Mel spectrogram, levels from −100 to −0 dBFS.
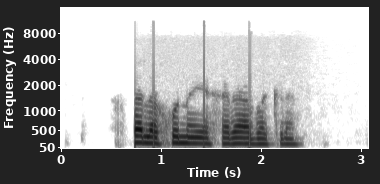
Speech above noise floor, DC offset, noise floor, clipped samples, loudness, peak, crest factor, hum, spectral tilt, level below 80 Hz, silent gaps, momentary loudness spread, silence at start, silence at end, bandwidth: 61 dB; under 0.1%; -76 dBFS; under 0.1%; -16 LUFS; 0 dBFS; 18 dB; none; -11 dB/octave; -50 dBFS; none; 13 LU; 0.75 s; 0.7 s; 5.4 kHz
